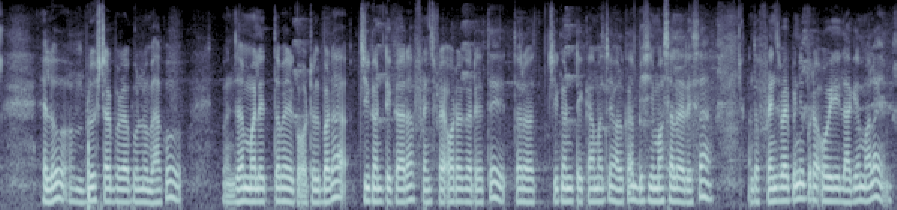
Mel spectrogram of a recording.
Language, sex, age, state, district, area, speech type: Nepali, male, 18-30, West Bengal, Darjeeling, rural, spontaneous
